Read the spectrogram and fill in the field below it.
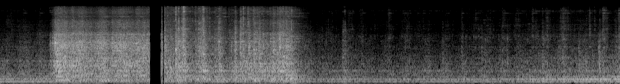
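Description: A loud, whining power drill with a hole saw cuts through metal, grinding hard for a couple of seconds, briefly stops, resumes, then drops to a quieter steady hum.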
